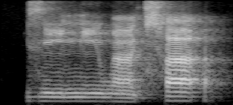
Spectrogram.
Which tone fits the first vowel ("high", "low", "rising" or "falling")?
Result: low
